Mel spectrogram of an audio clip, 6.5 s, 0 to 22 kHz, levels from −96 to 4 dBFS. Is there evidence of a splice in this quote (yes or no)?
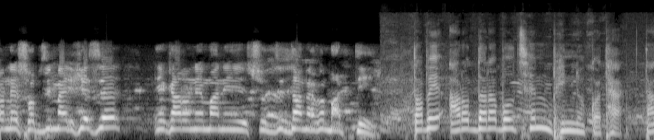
no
